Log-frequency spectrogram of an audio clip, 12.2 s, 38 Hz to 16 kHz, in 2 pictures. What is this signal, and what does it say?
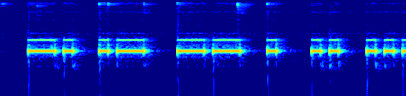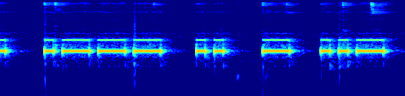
Morse code, heard as a keyed tone, about 9 wpm, 650 Hz. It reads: NAME IS JITU
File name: jh8cbh / 2025cw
